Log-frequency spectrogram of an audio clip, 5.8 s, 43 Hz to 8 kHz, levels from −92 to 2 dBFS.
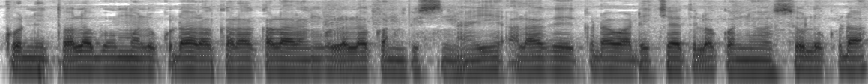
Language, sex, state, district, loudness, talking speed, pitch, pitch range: Telugu, male, Andhra Pradesh, Sri Satya Sai, -17 LUFS, 145 wpm, 105 Hz, 100-110 Hz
